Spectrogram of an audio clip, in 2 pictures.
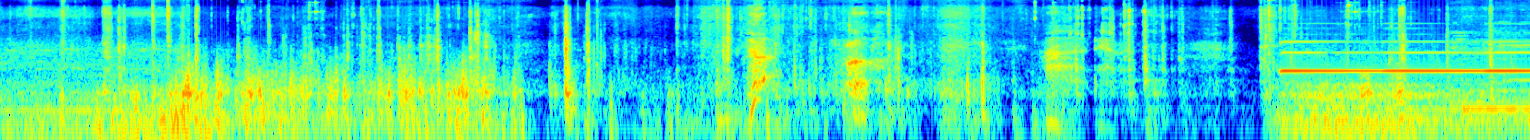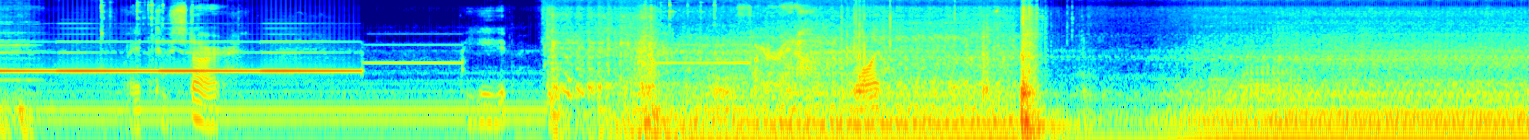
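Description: Rustling and knocks of someone climbing into a Ford Super Duty pickup's cab, then the ignition is switched on and a steady warning chime sounds for about six seconds while the diesel's wait-to-start light is lit. About two-thirds in the diesel engine starts and settles into a steady idle, with one sharp knock shortly before it steadies.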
